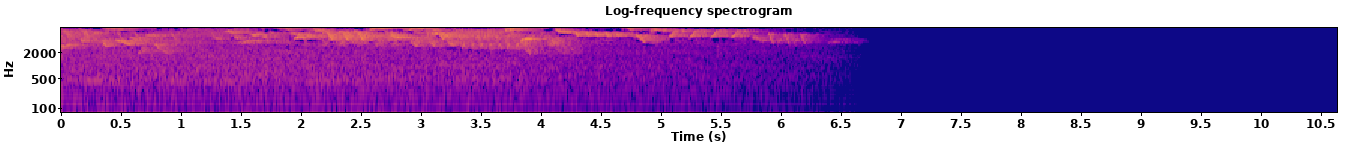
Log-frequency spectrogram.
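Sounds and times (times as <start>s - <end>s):
bird song: 0.0s - 6.8s.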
